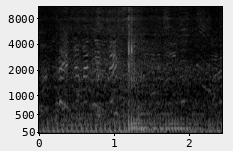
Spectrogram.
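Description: A motor vehicle engine running close by, a steady low rumble, with faint voices from the street behind it.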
